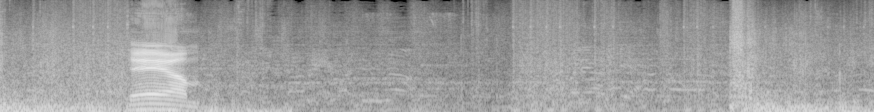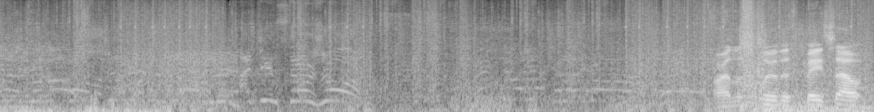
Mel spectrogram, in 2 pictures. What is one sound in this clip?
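Guns fire in sharp bursts.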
